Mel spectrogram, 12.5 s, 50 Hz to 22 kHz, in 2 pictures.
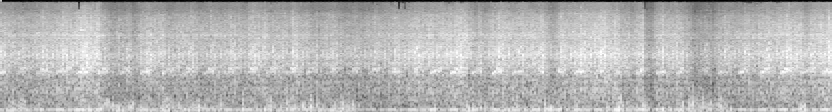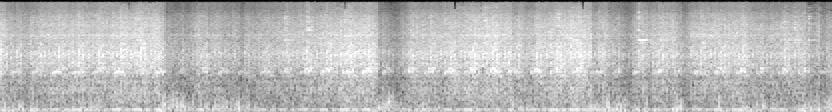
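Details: First start after an engine rebuild, 195°F thermostat holding coolant at 195°F, oil pressure pegging a 30 psi gauge, slight exhaust leak noted: catches and settles into a steady, even idle with no knocks, misses or ticking; sounds healthy.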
